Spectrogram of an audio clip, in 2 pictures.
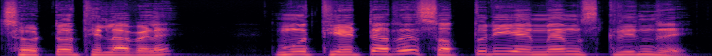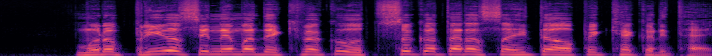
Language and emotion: Odia, happy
